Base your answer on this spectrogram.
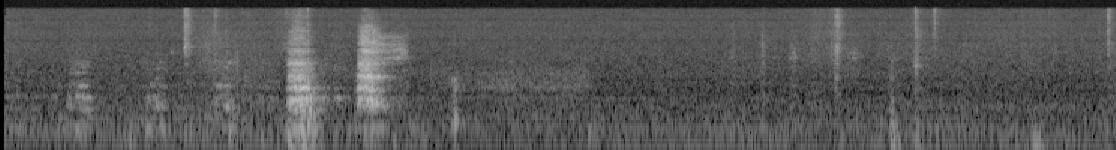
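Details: A heavily pregnant English Mastiff indoors, kept with a kitten, gives two short, gruff vocal bursts about half a second apart. Faint clicks and soft breathing fill an otherwise quiet room.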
